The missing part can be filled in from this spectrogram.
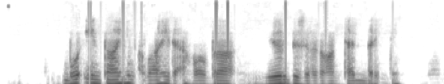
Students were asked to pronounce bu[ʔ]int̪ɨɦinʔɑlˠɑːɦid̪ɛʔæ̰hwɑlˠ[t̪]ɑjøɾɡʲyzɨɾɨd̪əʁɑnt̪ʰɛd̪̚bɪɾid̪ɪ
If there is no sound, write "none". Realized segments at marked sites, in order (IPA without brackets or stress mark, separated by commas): ʔ, d̪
